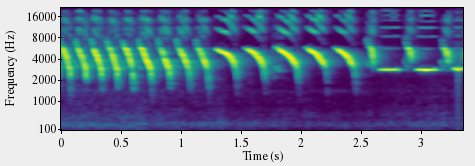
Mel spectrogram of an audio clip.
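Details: Canary song used as a lure for young canaries, a rapid series of downward sweeps that slows into longer swoops, ending in a steady buzzy whistle.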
